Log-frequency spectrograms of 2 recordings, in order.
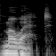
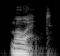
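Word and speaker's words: Moët: So you do say the T. It's Moet. He was Dutch. He wasn't French. So the correct pronunciation is Moet.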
